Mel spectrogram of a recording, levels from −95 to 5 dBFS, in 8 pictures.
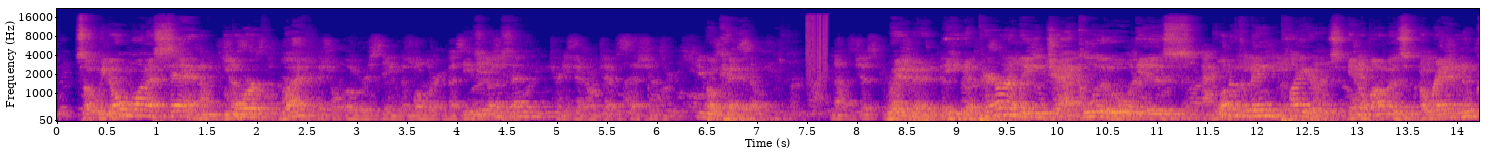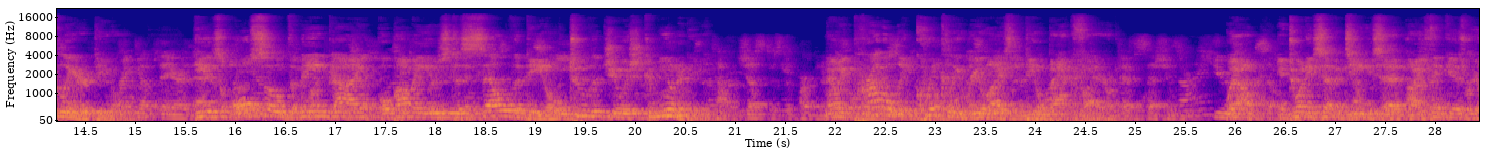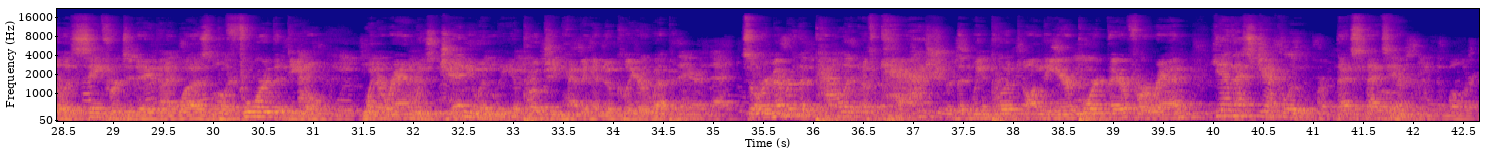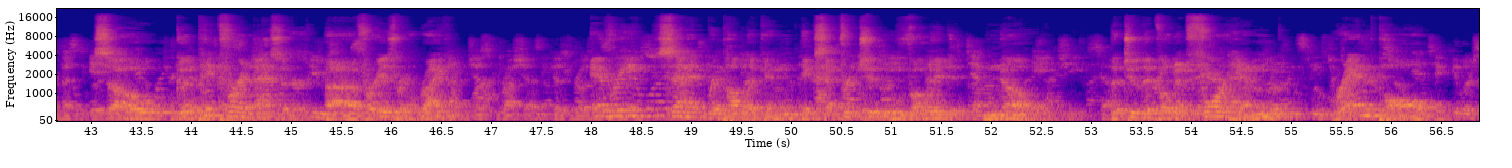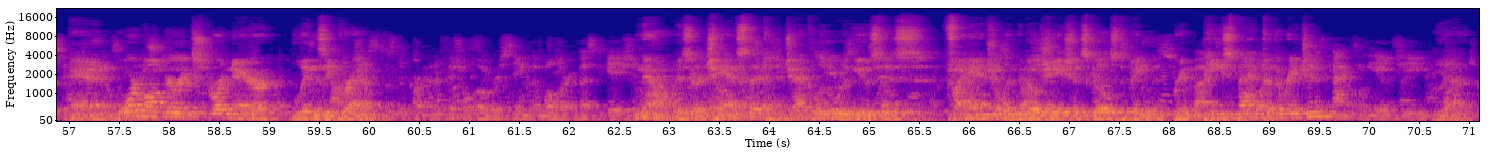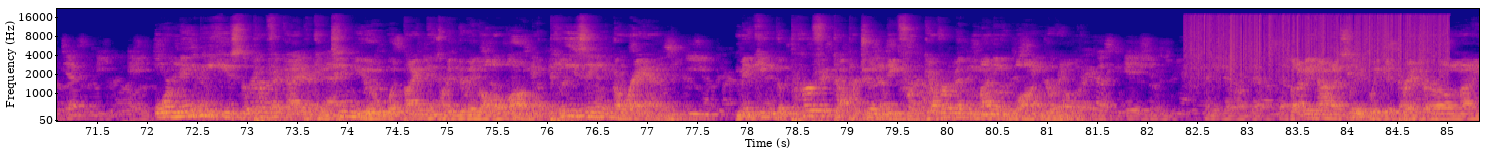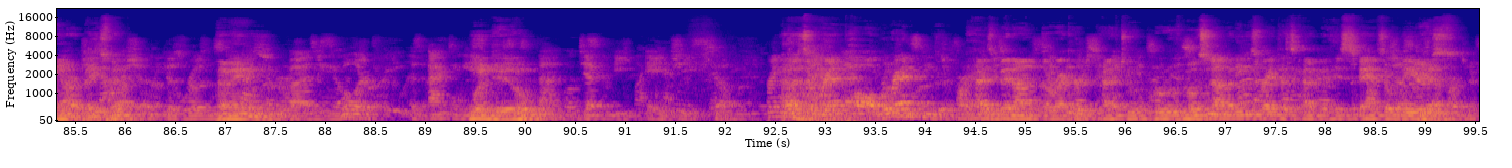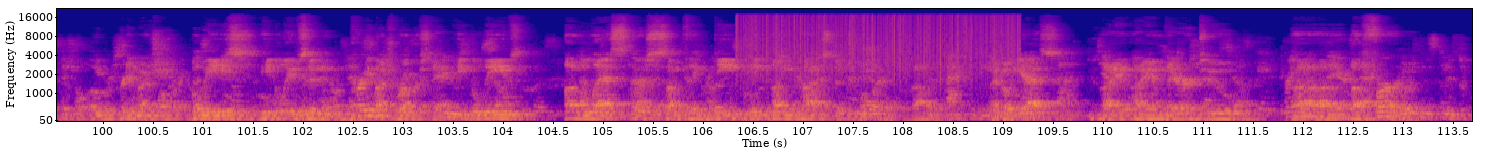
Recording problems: off-mic speech; far
room echo; noticeable; dies away in 0.8 s
background chatter; loud; throughout; 3 voices, 9 dB below the speech
crackling; loud; at 7.5 s, from 1:22 to 1:25 and from 1:46 to 1:49; 9 dB below the speech

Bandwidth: 17.5 kHz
